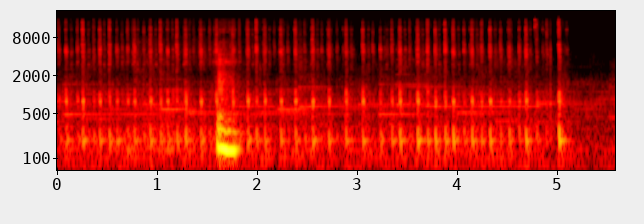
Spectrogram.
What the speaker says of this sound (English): I might actually just sit here for like 5 minutes and just click the money button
